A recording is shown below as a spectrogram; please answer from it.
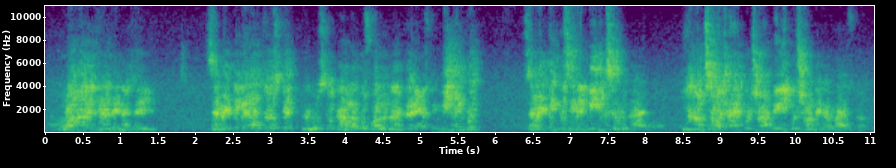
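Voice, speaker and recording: This man's voice is high-pitched, very animated, brisk, bright, and forceful, captured on a distant mic in an echoey room with a little hiss or hum and low recording quality. A professor teaching a faculty workshop, he explains programming errors through rhetorical questions and homely food analogies, dropping English technical phrases into Hindi.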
